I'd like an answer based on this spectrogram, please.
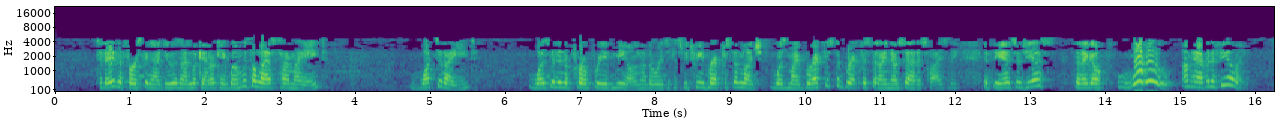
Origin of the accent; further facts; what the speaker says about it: New York City, New York, United States; I'm originally from New York City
